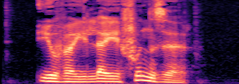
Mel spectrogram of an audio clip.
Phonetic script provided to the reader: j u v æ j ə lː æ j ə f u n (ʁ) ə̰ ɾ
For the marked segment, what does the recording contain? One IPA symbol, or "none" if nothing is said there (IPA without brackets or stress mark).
z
